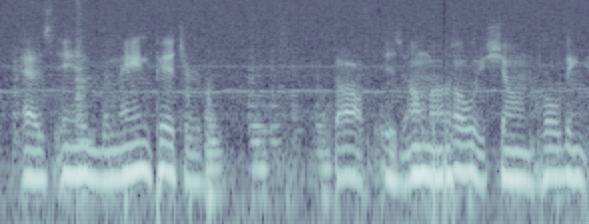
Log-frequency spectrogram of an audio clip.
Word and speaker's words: Thoth: Thoth, perhaps pronounced Jahati or Thoughty. I call him Thoth. I've heard other people call him Toth, but I call him Thoth just because that's the way it sounds.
